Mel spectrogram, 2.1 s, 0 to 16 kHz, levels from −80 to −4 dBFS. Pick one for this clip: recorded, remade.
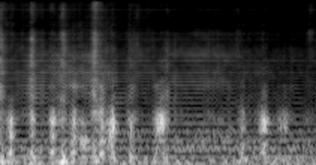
remade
